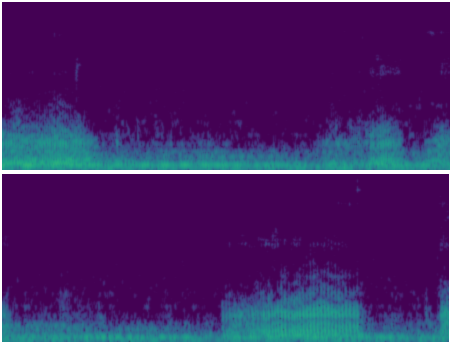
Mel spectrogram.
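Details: Male French Bulldog in deep sleep, snoring like a human: low, rough, rumbling breaths in drawn-out bursts near the start, middle and end, with a steady low hum underneath.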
